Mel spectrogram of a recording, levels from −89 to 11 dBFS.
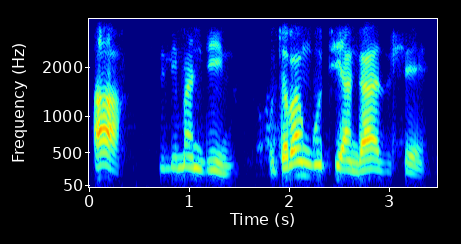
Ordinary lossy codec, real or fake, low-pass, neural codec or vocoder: Opus, 24 kbps; real; 3.6 kHz; none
